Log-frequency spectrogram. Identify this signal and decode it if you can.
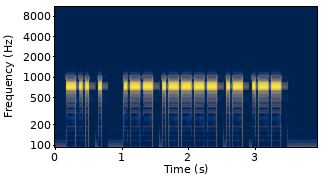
Morse code, heard as a keyed tone, about 25 wpm, 750 Hz. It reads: DE W1AW
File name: Morse / 25WPM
